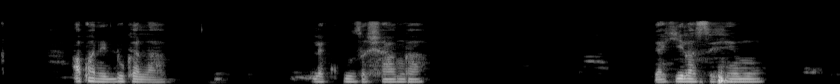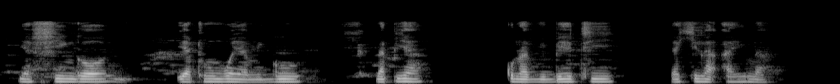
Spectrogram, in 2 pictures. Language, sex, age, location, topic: Swahili, male, 25-35, Wajir, finance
